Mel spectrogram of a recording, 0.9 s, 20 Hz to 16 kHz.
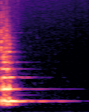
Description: G4 PIZZ, Violin; Q Up Arts; Denny Jaeger Master Violin Library; PERFORMANCE

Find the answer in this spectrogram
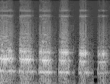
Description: LSDj, Nintendo Gameboy; 300 Drum Machines

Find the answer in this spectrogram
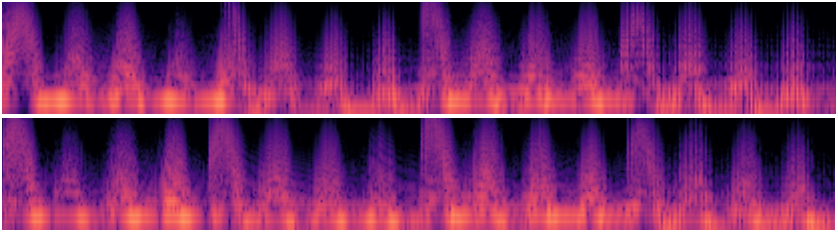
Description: Stone Bass, Drum n Bass; KJ Sawka; Drum n Bass & Beyond

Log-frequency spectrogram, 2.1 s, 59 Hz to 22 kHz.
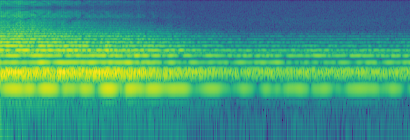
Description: C5, SYNTH; Q Up Arts; Dream Experience

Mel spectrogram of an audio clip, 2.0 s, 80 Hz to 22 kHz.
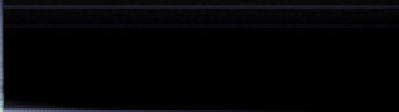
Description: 808 bass drum; Goldbaby Tape808 & Tape909; The Tape 808

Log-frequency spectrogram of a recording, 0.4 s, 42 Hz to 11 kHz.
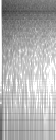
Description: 808 KIT; ENSONIQ TS-10; Rubber Chicken Software Sample Bank

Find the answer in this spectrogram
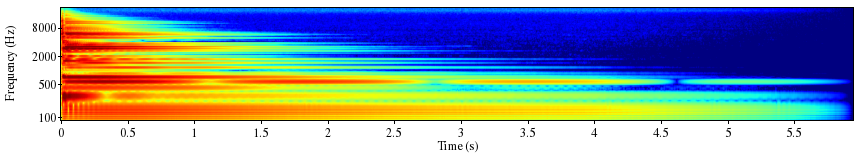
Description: bouzouki; Best Service ProSamples vol.52 - World Instruments 2; AKAI

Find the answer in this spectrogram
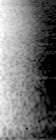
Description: SIDE STICK, Live Snares

